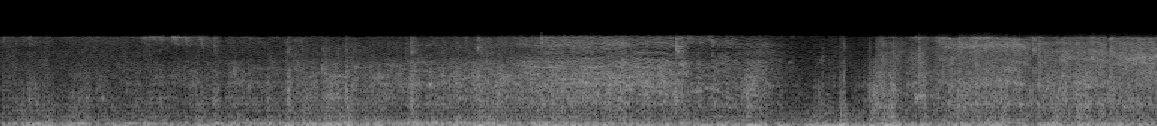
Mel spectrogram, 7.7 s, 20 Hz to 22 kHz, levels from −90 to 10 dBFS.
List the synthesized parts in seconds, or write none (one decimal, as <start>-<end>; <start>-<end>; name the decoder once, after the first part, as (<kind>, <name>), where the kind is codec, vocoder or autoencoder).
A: 0.0-1.0 (autoencoder, DAC-VAE); 5.0-7.7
